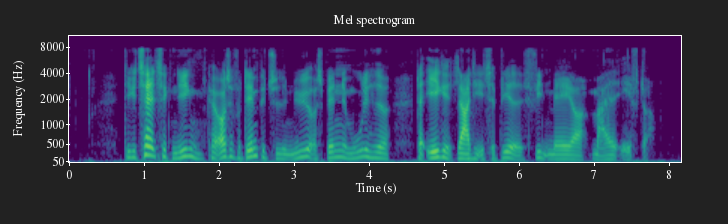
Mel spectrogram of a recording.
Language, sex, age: Danish, male, 47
